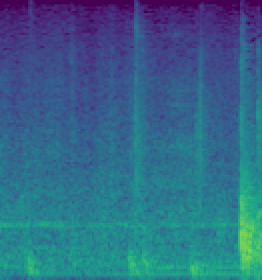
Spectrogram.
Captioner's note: shoes clicking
